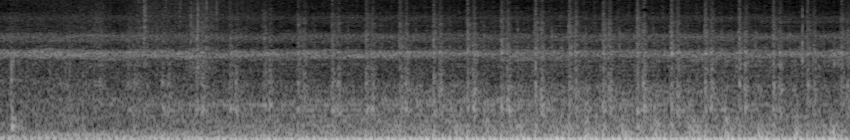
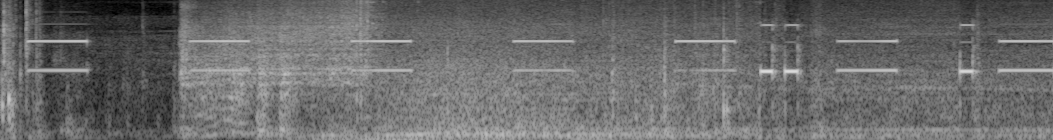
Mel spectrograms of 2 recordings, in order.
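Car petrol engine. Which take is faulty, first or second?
first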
